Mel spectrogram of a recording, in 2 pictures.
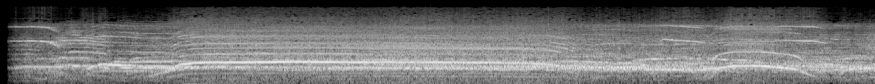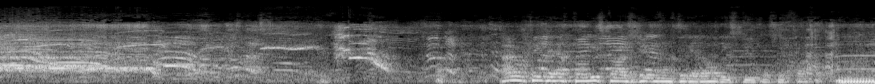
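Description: Electric guitars play loudly through amplifiers, with wailing bending notes.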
